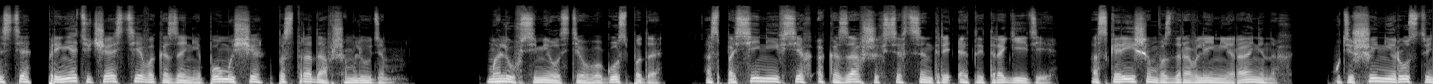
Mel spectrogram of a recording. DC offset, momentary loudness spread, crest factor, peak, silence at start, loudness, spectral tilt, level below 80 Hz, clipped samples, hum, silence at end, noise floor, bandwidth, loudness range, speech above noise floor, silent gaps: 0.7%; 8 LU; 12 dB; 0 dBFS; 0 s; -12 LUFS; -5 dB/octave; -26 dBFS; under 0.1%; none; 0 s; under -90 dBFS; 17 kHz; 2 LU; over 79 dB; 0.31-0.48 s, 4.14-4.79 s, 6.65-6.92 s, 10.59-10.91 s, 12.93-13.27 s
